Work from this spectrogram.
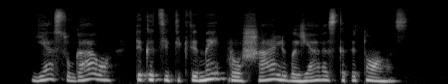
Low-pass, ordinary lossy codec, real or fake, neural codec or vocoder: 14.4 kHz; MP3, 96 kbps; fake; autoencoder, 48 kHz, 32 numbers a frame, DAC-VAE, trained on Japanese speech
